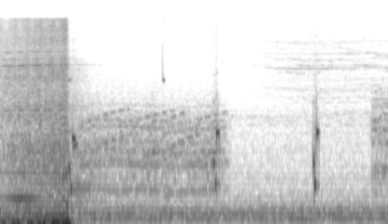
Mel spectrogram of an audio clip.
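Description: Short electronic menu blips sound as options are selected.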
